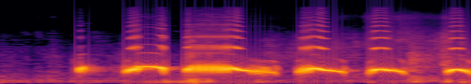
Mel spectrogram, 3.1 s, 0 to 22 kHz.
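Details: Spotted dove with a local 'kuk 3' style voice, used as a lure to make other birds call back: soft, mellow cooing notes, a short opener then several rounded, slightly falling coos about half a second apart.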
